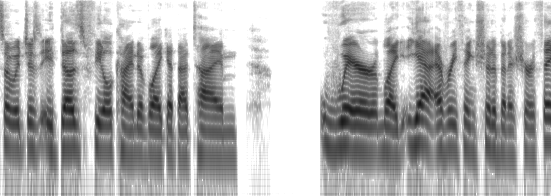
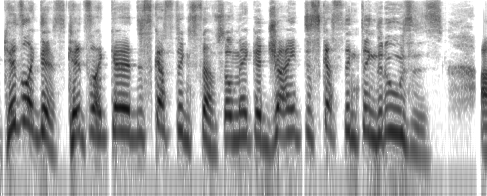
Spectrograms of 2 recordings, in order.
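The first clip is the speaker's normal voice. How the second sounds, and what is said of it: Impression of a toy company CEO. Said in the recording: “That's my impression of a toy CEO, I guess. ... Pretty much nailed it.”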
